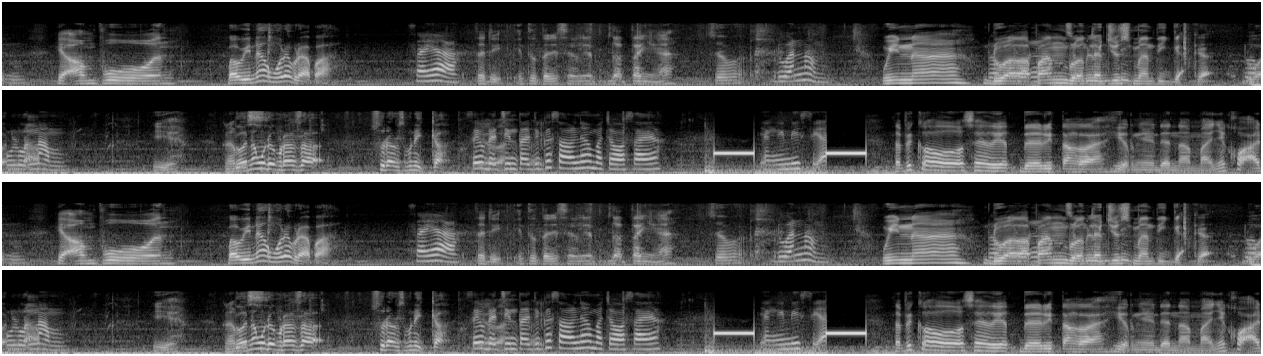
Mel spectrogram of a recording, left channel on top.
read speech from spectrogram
Ya ampun. Mbak Wina umurnya berapa? Saya Tadi saya lihat datanya. Coba. 26. Wina 28 bulan 7 93. Enggak. 26. Iya. Kenapa 26 udah merasa sudah harus menikah. Saya udah Iyalah. cinta juga soalnya sama cowok saya. Yang ini si Tapi kalau saya lihat dari tanggal lahirnya dan namanya, kok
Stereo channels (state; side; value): identical; both; correlation 1.00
